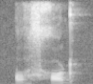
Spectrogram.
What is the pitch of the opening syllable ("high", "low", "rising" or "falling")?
falling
